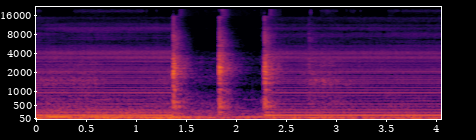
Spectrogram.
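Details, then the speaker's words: 1981 Sansui FR-D25 turntable with hardwired RCA cables and its ground wire connected: pressing the amp's phono button gives a steady low mains hum with buzzy overtones and a few switching clicks through the speakers. A ground loop is suspected, possibly the amp. "There seems to be some sort of ground loop going on."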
